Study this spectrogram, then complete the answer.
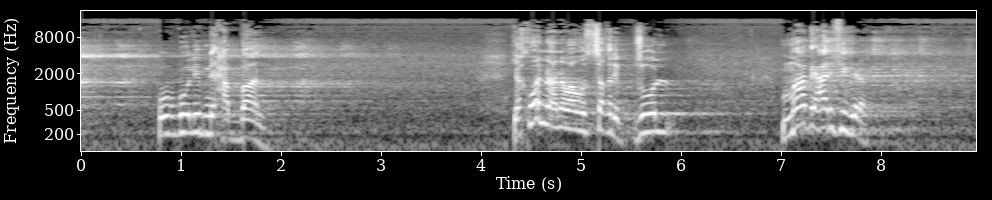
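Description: A man speaks calmly into a microphone in short phrases, with pauses between them.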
